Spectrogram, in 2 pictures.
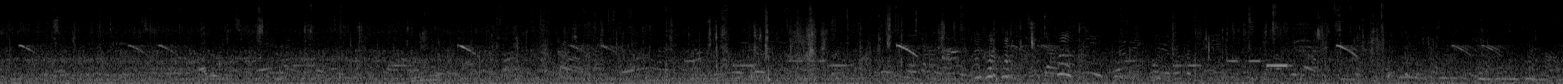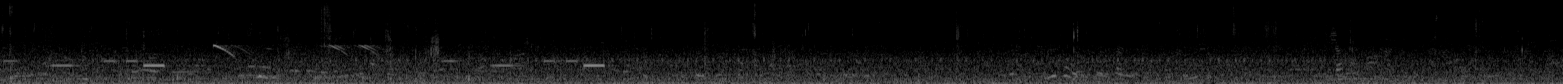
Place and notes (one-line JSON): {"title": "Kita 3 Jonishi, Chuo Ward, Sapporo, Hokkaido Prefecture, Japan - Pedestrian warning sounds when crossing the road", "date": "2017-02-06 19:30:00", "latitude": "43.07", "longitude": "141.35", "altitude": "25", "timezone": "GMT+1"}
